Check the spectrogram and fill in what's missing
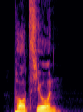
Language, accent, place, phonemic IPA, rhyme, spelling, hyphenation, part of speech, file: German, Germany, Berlin, /pɔrˈtsjoːn/, -oːn, Portion, Por‧ti‧on, noun, De-Portion.ogg
- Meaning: 1. portion, an allocated amount, (chiefly) a portion of food, a serving, helping 2. an amount (of some size)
